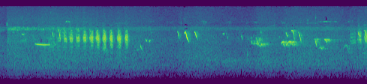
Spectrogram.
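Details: Skylark singing, starting with one thin whistle, then a quick series of repeated high chirps that speed up, followed by scattered rising and falling twittering phrases.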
